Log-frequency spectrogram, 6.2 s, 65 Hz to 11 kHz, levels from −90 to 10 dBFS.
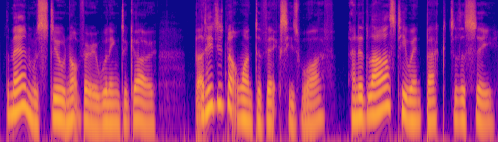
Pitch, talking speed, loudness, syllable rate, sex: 155 Hz, 260 wpm, -17 LUFS, 5.4 syllables/s, male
